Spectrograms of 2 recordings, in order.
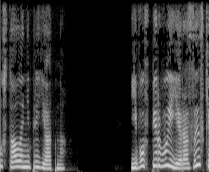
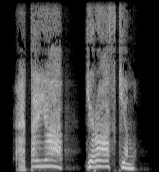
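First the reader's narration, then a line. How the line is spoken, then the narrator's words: Hoarse wheeze. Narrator (Russian): Пашка прохрипел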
